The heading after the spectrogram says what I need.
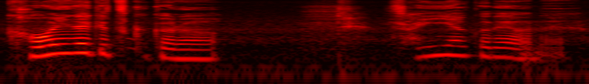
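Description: Young idol girl on a fan stream, high chirpy voice, chatty and bubbly, squeals when excited. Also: moderate pace. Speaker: idol trainee streaming to fans. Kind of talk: casual livestream chat reading fan messages.

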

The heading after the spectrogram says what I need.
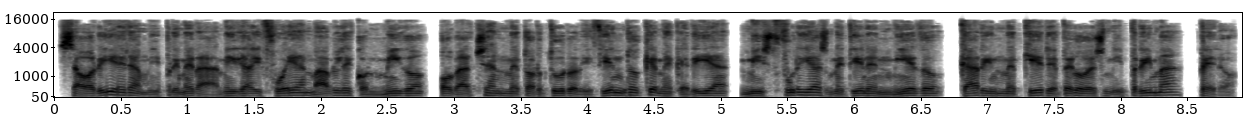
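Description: Blunt teen ninja boy, confused, deep dry voice a guy reading him out. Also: fairly quick, hardly any pauses, no echo, lightly acted. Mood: puzzled. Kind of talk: fan story narration.

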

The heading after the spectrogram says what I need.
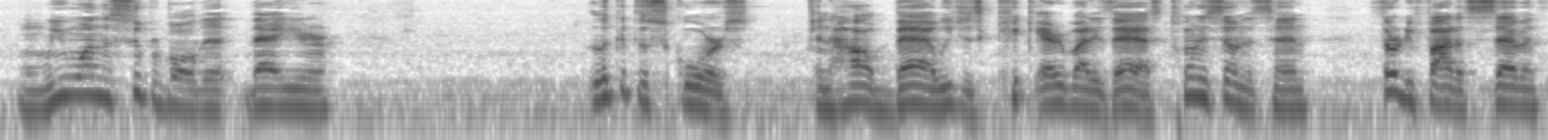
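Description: This laid-back vlogger films a room tour of his small home bedroom on a handheld phone, boasting as he goes. His voice is a bit high with a sharp edge, and there's slight background noise.

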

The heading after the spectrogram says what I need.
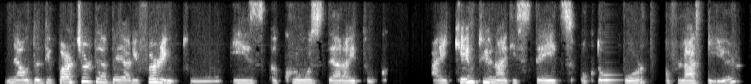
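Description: A Romanian woman in her thirties calls in over video from a room at home, hesitantly giving a detailed, step-by-step account of her situation. Her voice is mid-range and warm, and the webcam recording is low quality.

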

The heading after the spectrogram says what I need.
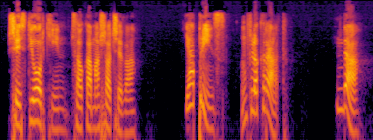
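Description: A calm older male lawyer chatting with easy, mocking condescension, read by a woman. His talk swings up and down lively, and the sound is dry and a touch dull, like a lo-fi audiobook. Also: lowish voice, no room sound.

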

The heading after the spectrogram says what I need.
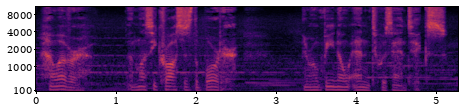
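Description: A man's voice: lowish voice, steady tone, close to an everyday voice. Man voicing a sober, formal undertaker over music. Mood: composed, serious. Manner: formal, measured, serious. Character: sober, loyal male undertaker. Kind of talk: animated game character acting. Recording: clear music behind the voice.

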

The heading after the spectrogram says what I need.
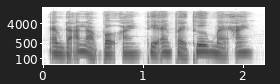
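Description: A woman's voice: fairly low pitch, fairly even intonation, a little fast, gravelly, warm tone, no room sound, soft background music. A woman voicing a stern husband who scolds curtly and reproachfully. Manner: curt, reproachful.

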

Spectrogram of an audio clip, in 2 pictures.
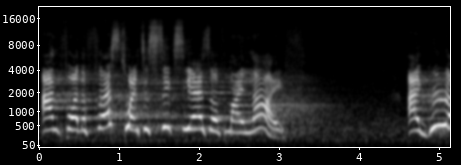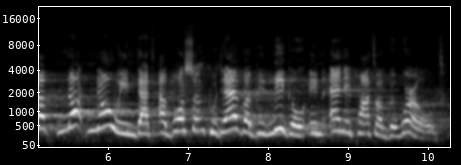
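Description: A woman from Nigeria in her thirties giving a rousing speech to a youth rally on an arena stage through a headset mic, building to rallying shouts and call-and-response. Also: very high-pitched, expressive, a little slow, slight background noise. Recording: long arena reverb. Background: arena hall.

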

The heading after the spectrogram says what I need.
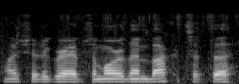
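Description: A man's voice: medium pitch, monotone, a little fast, a little mellow. An older man hosting a casual outdoor chat, easygoing and offhand as he counts and comments, holding the phone camera himself on a deck at night. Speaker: host filming raccoons. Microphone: phone camera in his hand.

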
